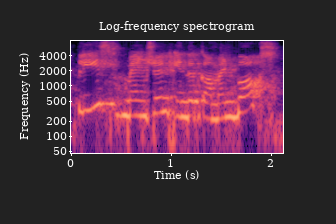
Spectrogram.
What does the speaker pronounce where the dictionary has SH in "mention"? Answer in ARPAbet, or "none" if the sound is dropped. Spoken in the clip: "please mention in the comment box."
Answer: SH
